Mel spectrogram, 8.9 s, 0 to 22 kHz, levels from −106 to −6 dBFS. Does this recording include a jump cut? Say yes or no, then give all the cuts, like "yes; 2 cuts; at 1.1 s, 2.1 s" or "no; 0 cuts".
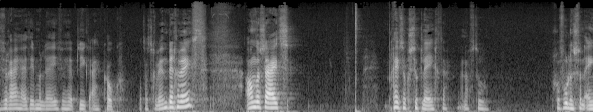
no; 0 cuts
